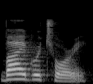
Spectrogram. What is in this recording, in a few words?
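"vibratory", English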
